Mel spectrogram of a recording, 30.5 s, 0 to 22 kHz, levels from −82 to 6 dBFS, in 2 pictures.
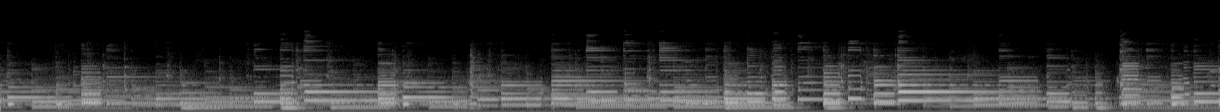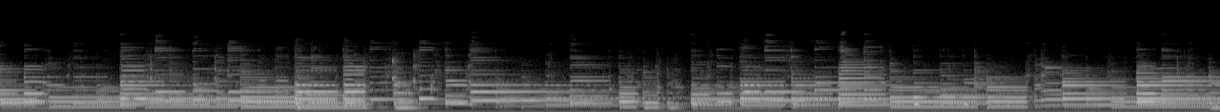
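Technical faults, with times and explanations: No technical faults were found anywhere in the clip.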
